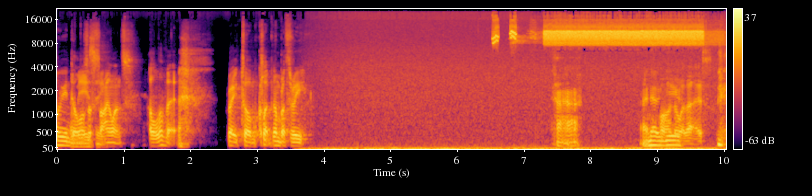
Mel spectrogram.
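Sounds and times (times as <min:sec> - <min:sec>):
speech: 0:00.0 - 0:04.0, 0:07.5 - 0:07.8, 0:08.8 - 0:10.0
underwater hiss: 0:03.7 - 0:10.0
deep-sea submersible underwater acoustic modem signal pings: 0:06.6 - 0:10.0.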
